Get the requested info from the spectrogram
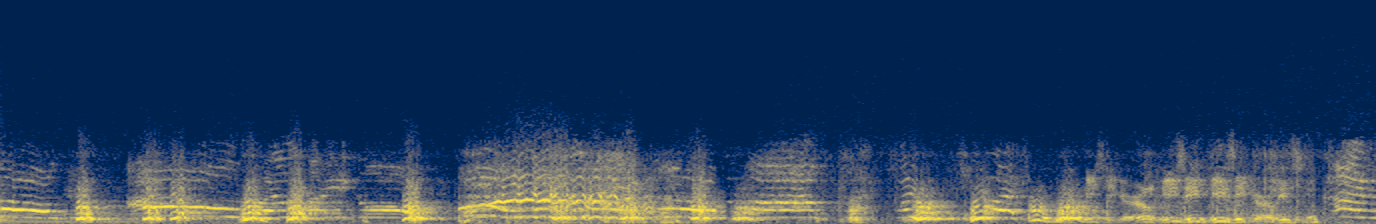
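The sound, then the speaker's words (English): A dog barks and yips excitedly in quick, repeated bursts, loud, mixed with a horse's whinnying and people talking throughout. “The dog. The dog bit you.”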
